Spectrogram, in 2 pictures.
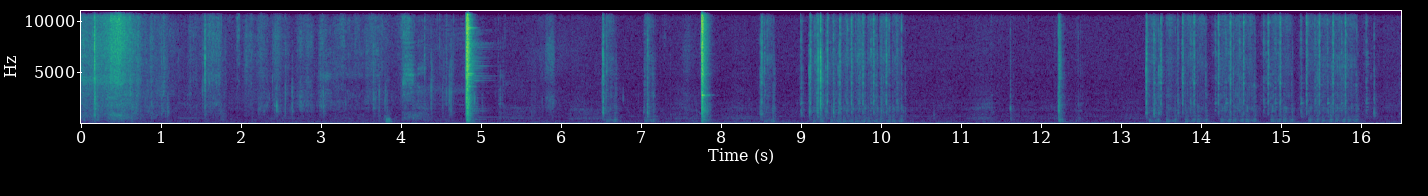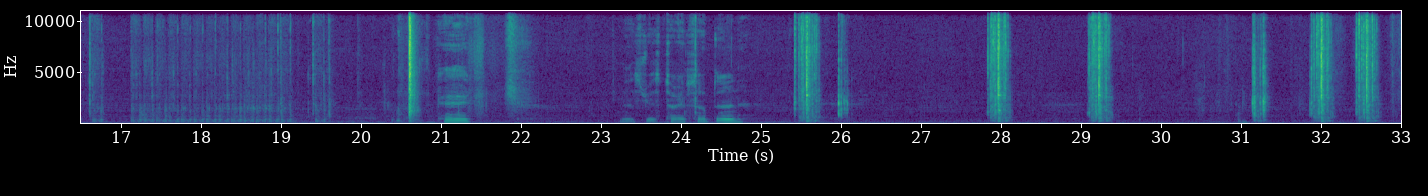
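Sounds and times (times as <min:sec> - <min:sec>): typewriter clicks: 0:04.3 - 0:05.3, 0:06.5 - 0:10.3, 0:13.3 - 0:19.7, 0:25.4 - 0:26.2, 0:27.8 - 0:28.2, 0:29.1 - 0:29.5, 0:31.1 - 0:33.0
typewriter motor running: 0:08.5 - 0:10.3, 0:13.3 - 0:19.7, 0:25.4 - 0:25.8, 0:27.8 - 0:28.2, 0:29.1 - 0:29.4, 0:31.9 - 0:33.0.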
